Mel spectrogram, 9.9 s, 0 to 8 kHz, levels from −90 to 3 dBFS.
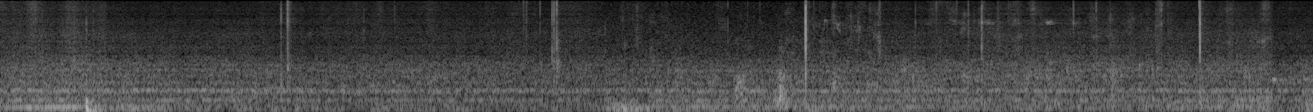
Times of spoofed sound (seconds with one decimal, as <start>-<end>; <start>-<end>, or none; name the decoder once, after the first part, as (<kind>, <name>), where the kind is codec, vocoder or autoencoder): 0.0-4.5 (autoencoder, DAC-VAE); 6.6-9.9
